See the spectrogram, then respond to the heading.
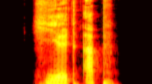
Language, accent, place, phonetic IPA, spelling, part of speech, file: German, Germany, Berlin, [ˌhiːlt ˈap], hielt ab, verb, De-hielt ab.ogg
- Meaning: first/third-person singular preterite of abhalten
